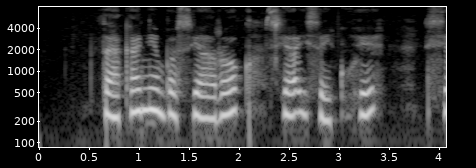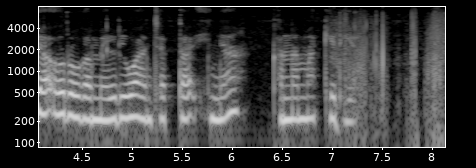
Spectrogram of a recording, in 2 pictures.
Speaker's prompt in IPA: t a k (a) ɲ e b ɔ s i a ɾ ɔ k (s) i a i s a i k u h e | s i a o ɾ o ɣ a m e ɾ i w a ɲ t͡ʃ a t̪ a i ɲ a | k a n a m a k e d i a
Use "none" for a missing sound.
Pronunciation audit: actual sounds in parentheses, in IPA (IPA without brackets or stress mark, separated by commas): a, s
